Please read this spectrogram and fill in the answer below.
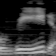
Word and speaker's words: reed: So reed, R-E-E-D, is like a grass bush. R-E-I-D is a name. And R-E-A-D is the action of reading a book.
